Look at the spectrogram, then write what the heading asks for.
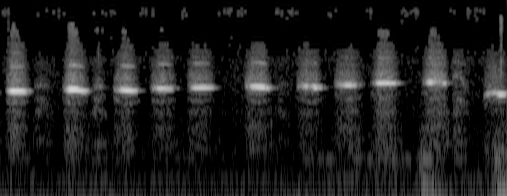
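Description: A person whistles an imitation of the climbing music from the video game Chibi-Robo: about a dozen short, clear, bright notes in a steady bouncing rhythm, staying near one pitch, heard alone.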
